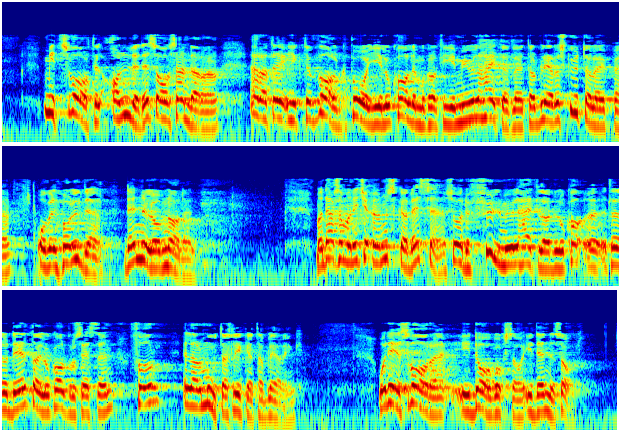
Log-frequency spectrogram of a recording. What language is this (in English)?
Norwegian Nynorsk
